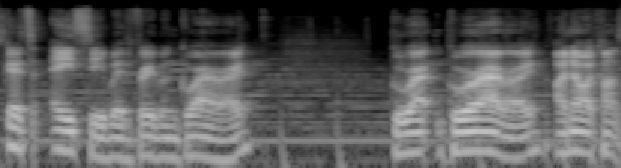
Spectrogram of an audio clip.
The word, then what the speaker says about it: Guerrero: Yeah, Bogan, I can't make that R sound. The rolling R. Can't say it. Guerrero?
